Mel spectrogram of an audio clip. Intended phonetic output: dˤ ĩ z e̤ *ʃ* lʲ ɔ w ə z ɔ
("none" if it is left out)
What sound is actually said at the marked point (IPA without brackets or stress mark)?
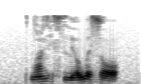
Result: s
